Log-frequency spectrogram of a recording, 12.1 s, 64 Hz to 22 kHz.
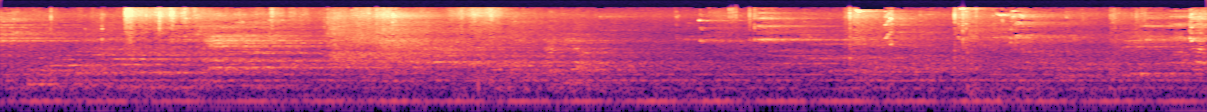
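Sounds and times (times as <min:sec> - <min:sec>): low hum in hall: 0:00.0 - 0:12.0
shoes squeaking on court floor: 0:06.8 - 0:12.0.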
